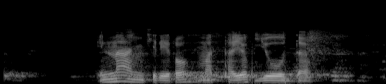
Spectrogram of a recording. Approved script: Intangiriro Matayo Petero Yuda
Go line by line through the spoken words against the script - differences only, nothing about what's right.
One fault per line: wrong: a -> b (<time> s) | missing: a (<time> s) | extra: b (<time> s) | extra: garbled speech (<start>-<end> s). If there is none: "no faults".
missing: Petero (2.5 s)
